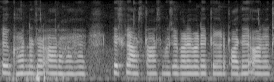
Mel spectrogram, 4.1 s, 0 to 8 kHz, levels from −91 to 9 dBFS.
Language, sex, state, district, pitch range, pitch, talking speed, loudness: Hindi, female, Chandigarh, Chandigarh, 215-225 Hz, 220 Hz, 220 wpm, -18 LUFS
